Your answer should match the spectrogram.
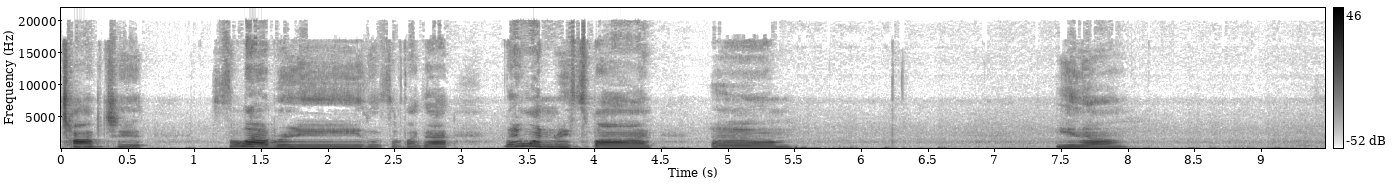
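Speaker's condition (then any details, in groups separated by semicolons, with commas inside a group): Cerebral palsy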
